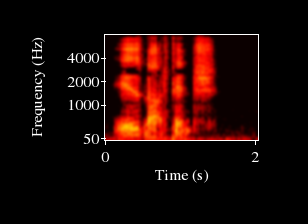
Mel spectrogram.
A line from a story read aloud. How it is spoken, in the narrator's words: said George, speaking in a low, husky voice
